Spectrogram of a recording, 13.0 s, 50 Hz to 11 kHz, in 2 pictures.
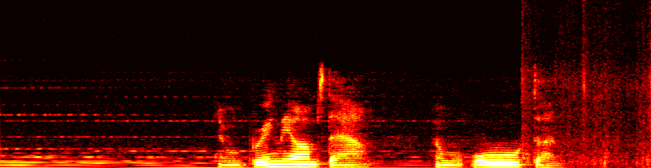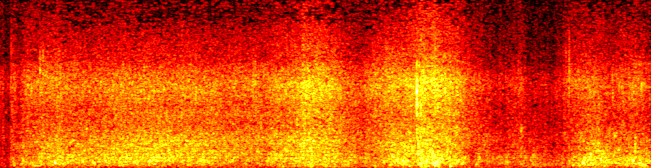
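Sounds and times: waves lapping on rocky shore: 5.6s - 13.0s.

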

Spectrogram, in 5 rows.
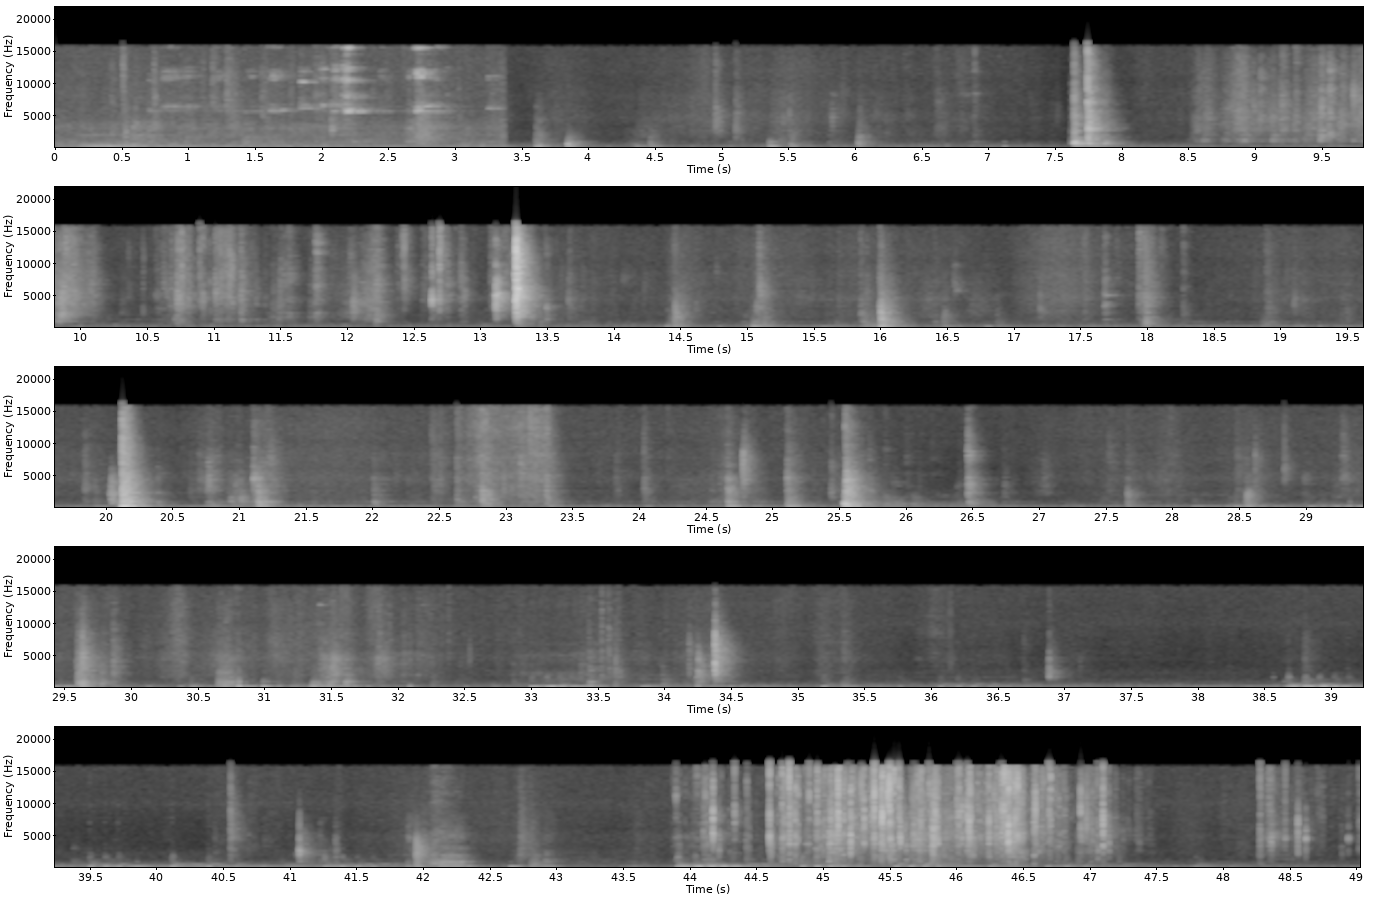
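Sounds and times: footsteps: 0.0s - 3.4s
faint steady hum: 0.0s - 49.0s
things being handled: 43.9s - 47.4s, 48.1s - 49.0s.

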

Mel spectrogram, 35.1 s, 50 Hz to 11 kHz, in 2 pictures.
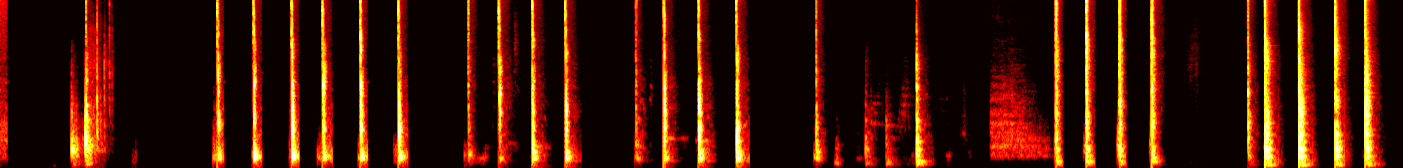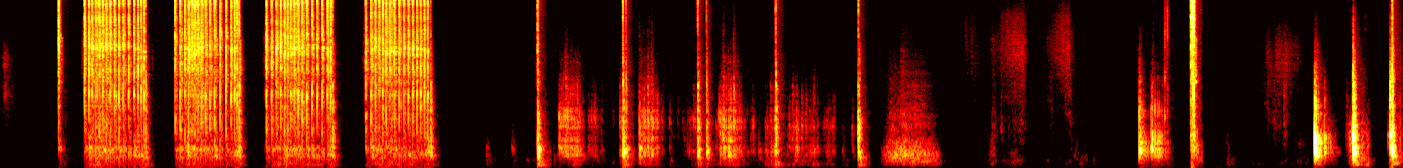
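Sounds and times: magnetic balls clicking: 18.3s - 23.0s.

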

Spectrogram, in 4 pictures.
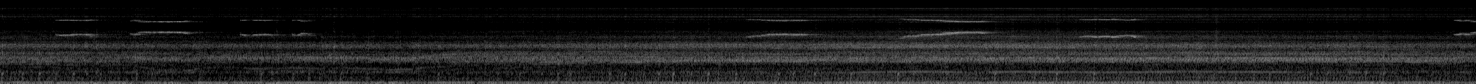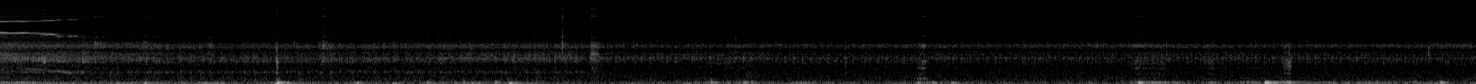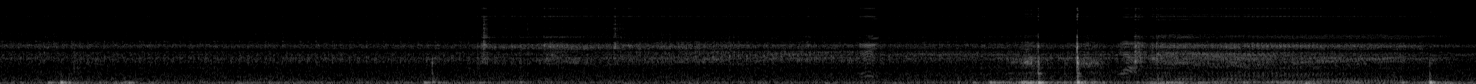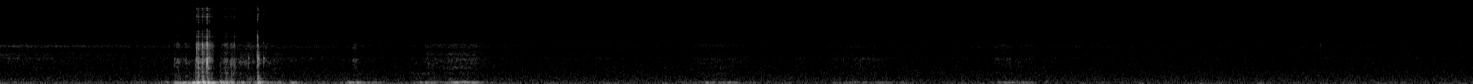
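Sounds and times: motorcycle road rumble: 0.0s - 59.0s
wind: 0.0s - 59.0s
short whistled chirps: 0.5s - 3.3s, 7.4s - 10.1s, 10.7s - 11.5s, 14.5s - 15.7s.

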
